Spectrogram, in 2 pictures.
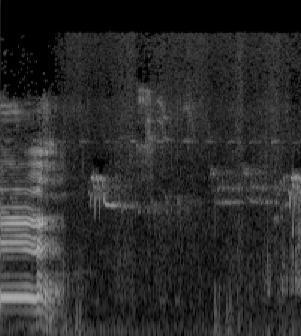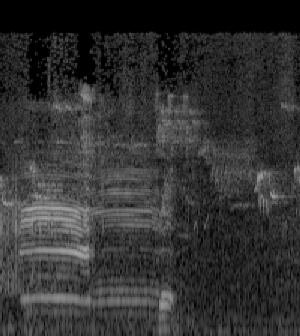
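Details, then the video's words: Tame cattle inside a farm shed on an ordinary day: one strong moo opens, then quieter, drawn-out lowing follows near the middle, with faint higher calls and background barn noise. "Moo Suara Sapi Jinak"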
